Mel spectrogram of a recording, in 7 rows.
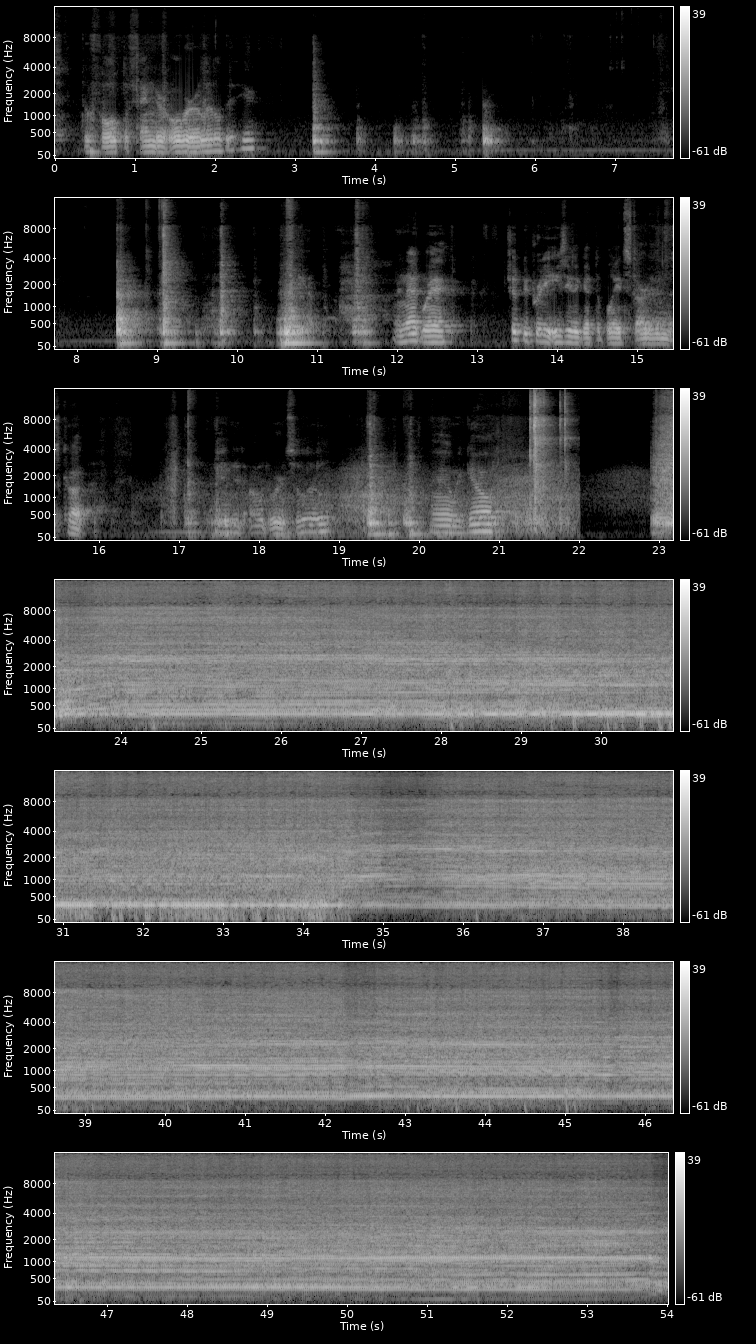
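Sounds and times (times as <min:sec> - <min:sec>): jigsaw cutting sheet metal: 0:22.9 - 0:54.0.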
